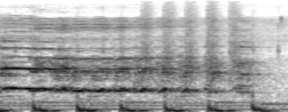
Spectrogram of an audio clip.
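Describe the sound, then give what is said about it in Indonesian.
A chicken cackles and crows in a drawn-out, wavering call lasting a couple of seconds, with a steady low thumping pulse running underneath. “Sorry ayam gue ketawa”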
